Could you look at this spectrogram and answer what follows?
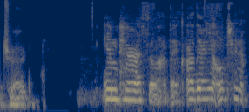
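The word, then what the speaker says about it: imparisyllabic: Your word is imperisyllabic.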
